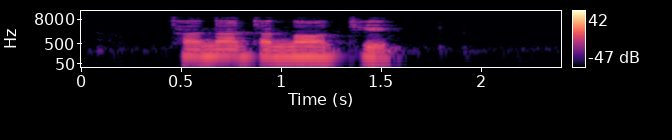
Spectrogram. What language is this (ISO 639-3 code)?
tha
